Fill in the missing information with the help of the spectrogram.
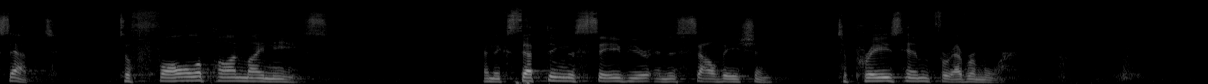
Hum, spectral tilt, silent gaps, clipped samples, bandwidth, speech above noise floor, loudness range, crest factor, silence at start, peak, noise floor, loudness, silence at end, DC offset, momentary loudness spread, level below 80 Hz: none; -5 dB/octave; none; under 0.1%; 16.5 kHz; 35 dB; 2 LU; 20 dB; 0 s; -22 dBFS; -76 dBFS; -41 LUFS; 0.75 s; under 0.1%; 18 LU; -72 dBFS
